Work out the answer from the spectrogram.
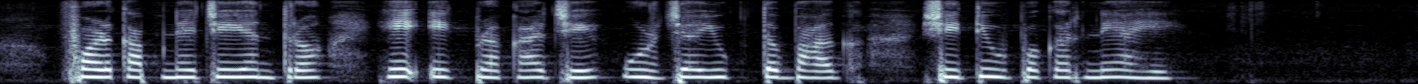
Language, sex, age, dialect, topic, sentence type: Marathi, female, 25-30, Varhadi, agriculture, statement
